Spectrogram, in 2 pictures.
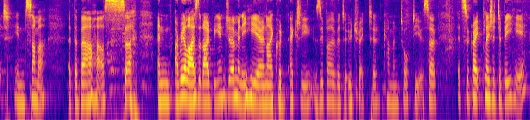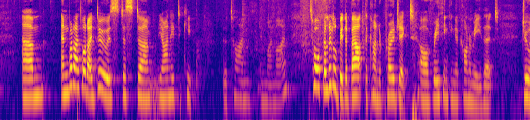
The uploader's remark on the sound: Lecture at WTM Forum 1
